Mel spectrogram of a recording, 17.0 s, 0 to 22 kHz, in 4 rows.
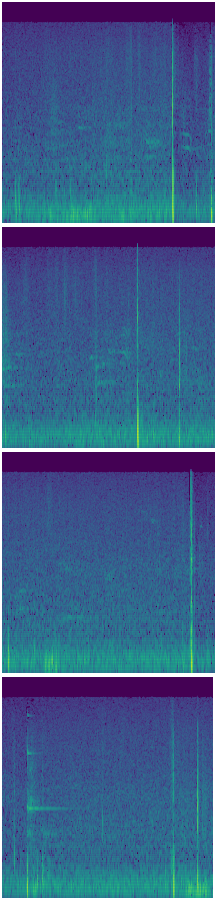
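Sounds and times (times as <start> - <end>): football kicked on grass: 2.4 - 4.4, 6.9 - 8.0, 16.2 - 17.0.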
